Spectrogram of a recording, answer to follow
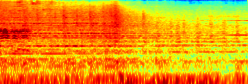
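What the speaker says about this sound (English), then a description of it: "He got the sheep on us." Sheep bleat in a video game arena battle, a loud and continuous wavering call that lasts the whole moment. A deep, steady rumble from the game sits underneath.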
